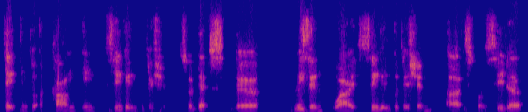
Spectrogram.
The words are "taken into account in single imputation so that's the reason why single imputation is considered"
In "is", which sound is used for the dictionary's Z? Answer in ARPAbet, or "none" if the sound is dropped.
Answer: S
